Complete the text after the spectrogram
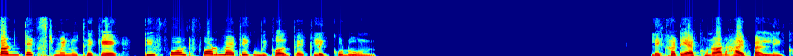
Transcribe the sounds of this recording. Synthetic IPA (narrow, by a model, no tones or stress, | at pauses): ɔɳʈeksʈmenut̪ʰeke | ɖ̥ifolʈfɔɾmɛʈikbikolpeklikːoɾun | lekʰaʈiɛkʰonaɾɦajpalliŋk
